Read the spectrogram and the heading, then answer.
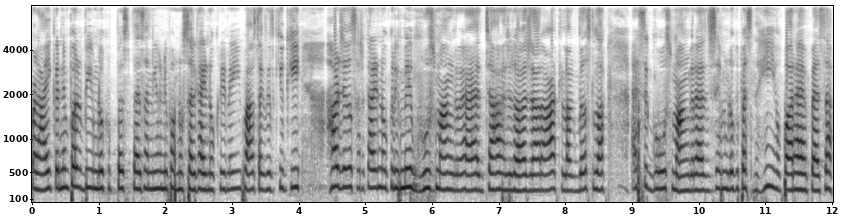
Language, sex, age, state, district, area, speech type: Hindi, female, 18-30, Uttar Pradesh, Ghazipur, rural, spontaneous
